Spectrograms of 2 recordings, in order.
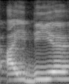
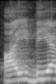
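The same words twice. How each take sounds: First: आइडिया ending in a gliding ia, i-uh; right way. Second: आइडिया ending in a full ya, said as the word not to use; the rejected आइडिया with a plain ya at the end; wrong way. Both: Shown as a demonstration. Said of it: "आइडिया नहीं होगा".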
